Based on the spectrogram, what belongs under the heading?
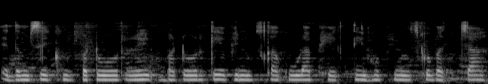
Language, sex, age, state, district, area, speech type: Hindi, female, 18-30, Uttar Pradesh, Prayagraj, rural, spontaneous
